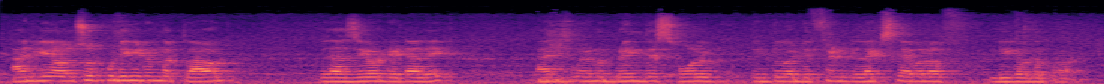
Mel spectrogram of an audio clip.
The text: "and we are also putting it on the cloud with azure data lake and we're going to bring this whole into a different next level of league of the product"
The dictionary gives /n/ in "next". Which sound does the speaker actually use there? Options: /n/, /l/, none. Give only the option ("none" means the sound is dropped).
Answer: /l/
